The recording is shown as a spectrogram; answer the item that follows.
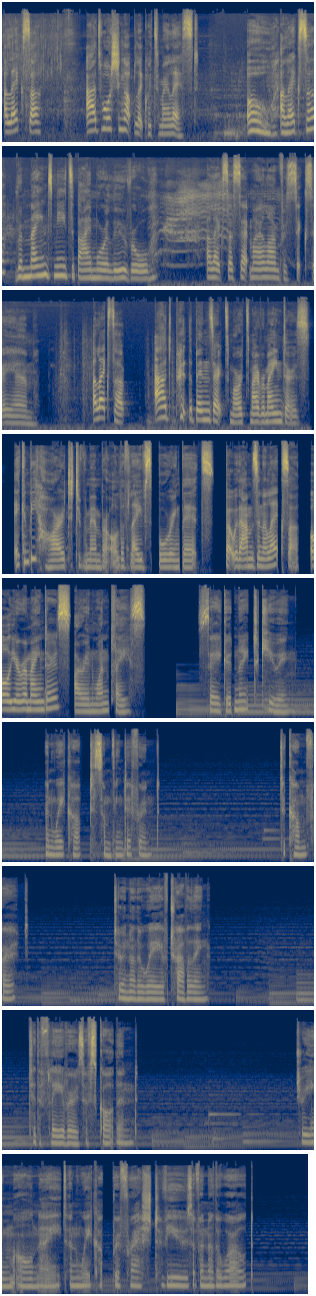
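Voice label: Commercial; Natural Accent: Scottish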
